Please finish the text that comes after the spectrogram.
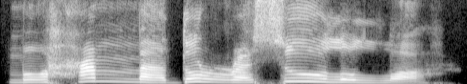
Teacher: So when we apply the rule of idgham bi ghayr al-ghunna, tanween would not be pronounced, and only one stroke of dhamma on top of dal will join with Ra.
